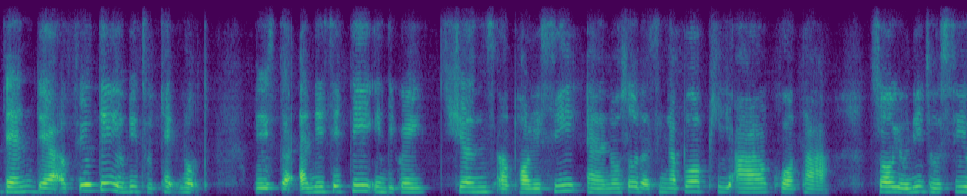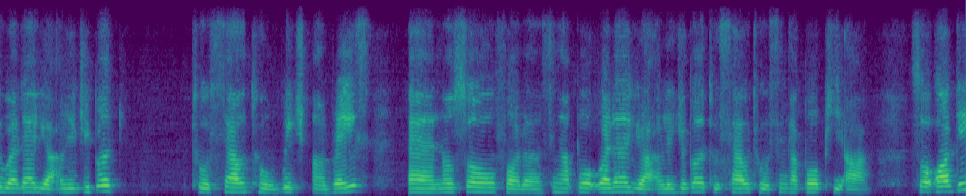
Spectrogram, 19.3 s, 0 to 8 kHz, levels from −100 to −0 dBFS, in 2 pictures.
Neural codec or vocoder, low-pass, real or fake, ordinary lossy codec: codec, 44.1 kHz, 2.6 kbps, SNAC; 7.2 kHz; fake; Opus, 24 kbps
